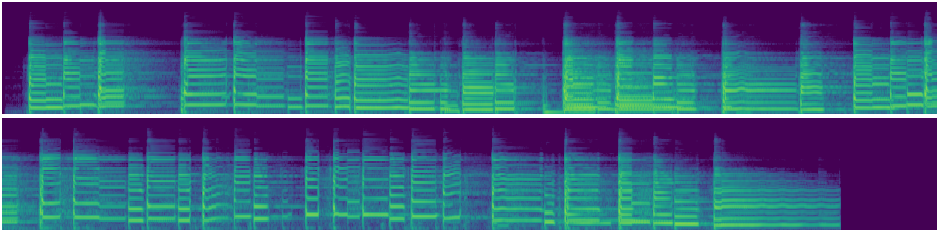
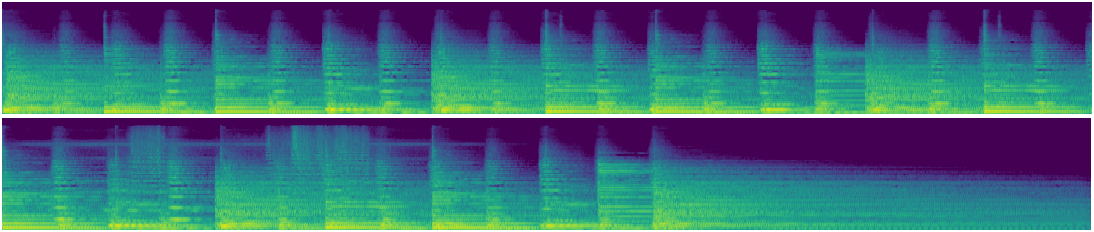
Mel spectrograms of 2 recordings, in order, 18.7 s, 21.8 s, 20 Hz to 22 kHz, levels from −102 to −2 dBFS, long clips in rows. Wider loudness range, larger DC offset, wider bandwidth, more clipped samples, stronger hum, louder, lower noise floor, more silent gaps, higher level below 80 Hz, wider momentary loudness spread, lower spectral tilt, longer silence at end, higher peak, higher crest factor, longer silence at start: about the same, 4 LU vs 6 LU; neither; first, 10.5 kHz vs 9.4 kHz; neither; neither; second, -27 LUFS vs -18 LUFS; first, -50 dBFS vs -43 dBFS; neither; second, -66 dBFS vs -44 dBFS; about the same, 9 LU vs 10 LU; second, -5.5 dB/octave vs -8.5 dB/octave; first, 0.95 s vs 0.8 s; second, -6 dBFS vs -2 dBFS; first, 22 dB vs 16 dB; first, 0.25 s vs 0 s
